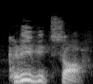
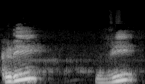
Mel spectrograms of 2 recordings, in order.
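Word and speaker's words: Kryvtsov: I figured out the pronunciation of Serhi. It's Krivitsov. He spelled it to me phonetically, so it's Krivitsov.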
